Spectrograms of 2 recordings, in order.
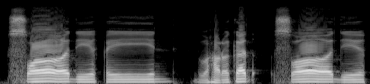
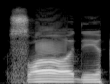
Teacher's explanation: Kemudian sebelum huruf nun ada huruf ya. Nah, maka pada lafal qi itu kita boleh memanjangkan 2 harokat atau 4 harokat atau 6 harokat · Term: mad arid disukun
